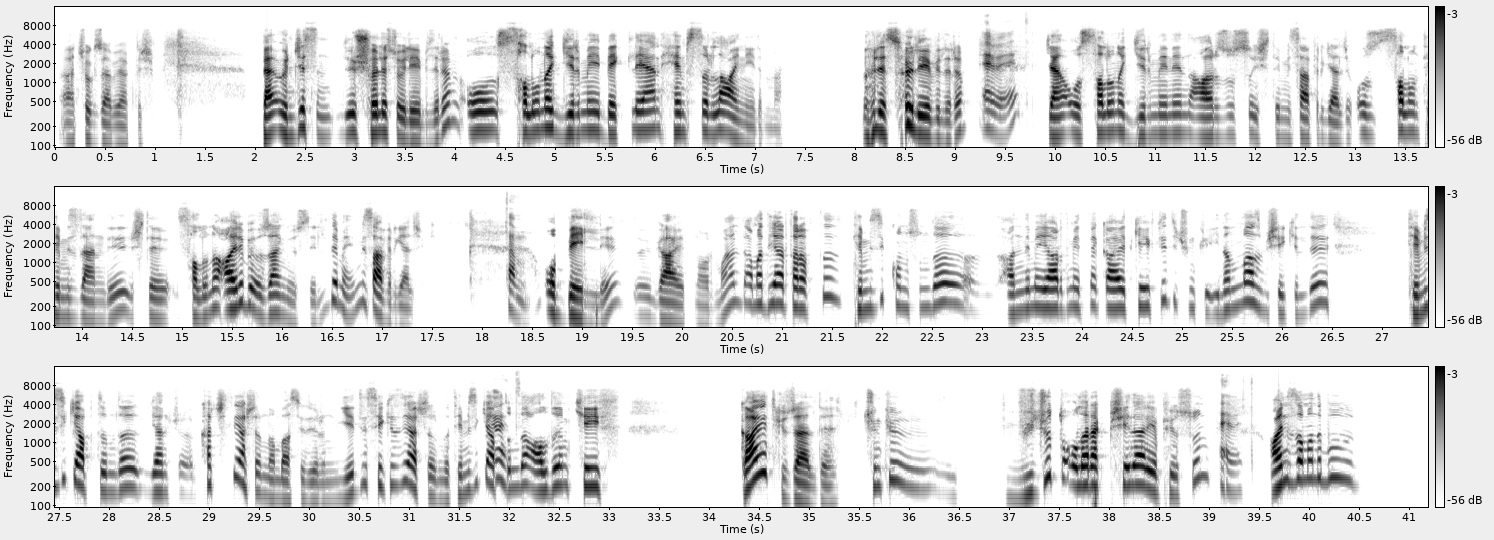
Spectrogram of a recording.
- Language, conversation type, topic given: Turkish, podcast, Misafir ağırlarken konforu nasıl sağlarsın?
- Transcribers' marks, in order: in English: "hamster'la"; laughing while speaking: "Öyle söyleyebilirim"; tapping; other noise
